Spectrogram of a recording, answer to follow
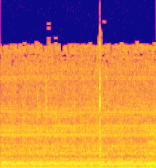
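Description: A steady low hum that does not change in pitch or level.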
